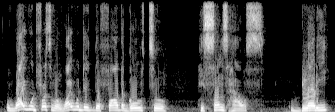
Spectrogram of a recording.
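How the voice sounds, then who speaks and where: A man's voice: fairly high pitch, warm tone. A man hosting a reaction video, giving rambling, skeptical commentary. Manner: skeptical, rambling, repeats himself. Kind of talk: casual commentary.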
